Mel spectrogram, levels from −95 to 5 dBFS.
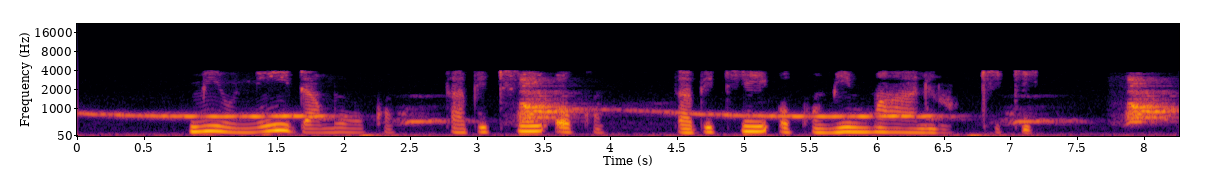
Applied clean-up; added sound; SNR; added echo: none; Dog; 5 dB; none.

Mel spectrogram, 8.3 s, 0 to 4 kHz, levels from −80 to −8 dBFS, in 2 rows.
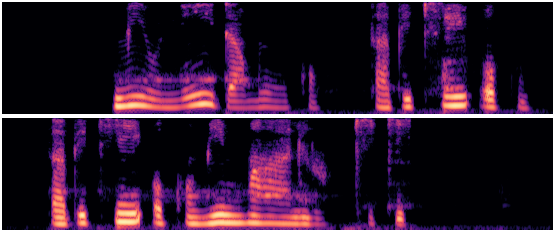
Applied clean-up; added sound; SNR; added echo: neural mask model DeepFilterNet 3.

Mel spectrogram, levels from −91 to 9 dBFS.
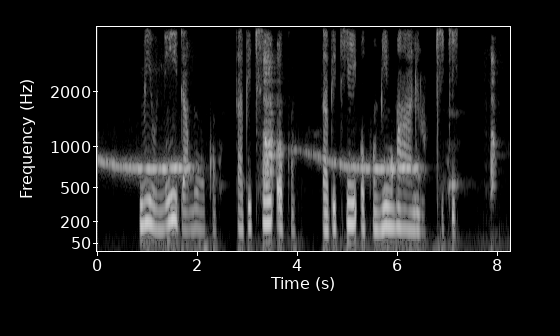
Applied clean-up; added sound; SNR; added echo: neural mask model RNNoise.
